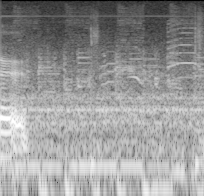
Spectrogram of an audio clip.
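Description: A woman's drawn-out hesitation vowel 'eee' trailing off in the first moment, then quiet with faint background music.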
